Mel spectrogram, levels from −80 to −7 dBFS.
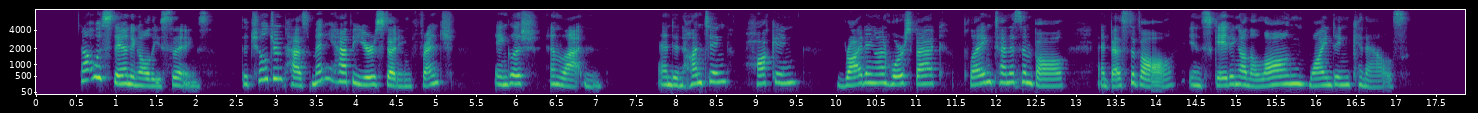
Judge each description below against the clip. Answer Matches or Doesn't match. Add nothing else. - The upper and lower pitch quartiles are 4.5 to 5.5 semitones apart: Matches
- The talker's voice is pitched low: Doesn't match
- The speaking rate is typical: Doesn't match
